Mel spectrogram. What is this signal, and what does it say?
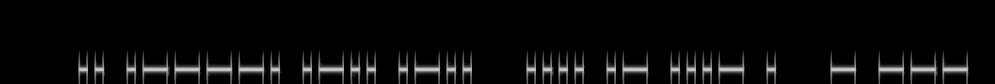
Morse code, heard as a keyed tone, about 15 wpm, 700 Hz. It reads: I'LL HAVE TO
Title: A Sound Of Thunder 15wpm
